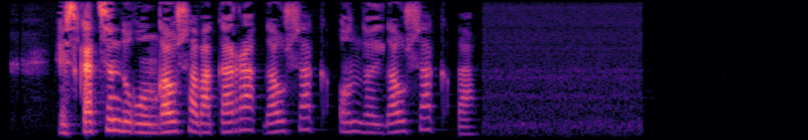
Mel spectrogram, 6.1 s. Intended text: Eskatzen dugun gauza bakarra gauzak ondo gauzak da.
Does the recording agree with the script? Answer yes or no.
yes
